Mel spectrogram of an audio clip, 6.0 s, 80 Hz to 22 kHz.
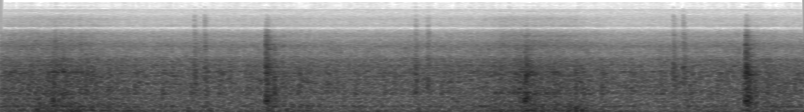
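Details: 1998 Chevrolet Suburban K1500, 5.7L, 4L60E automatic, 177k miles, in 2WD at idle: dull clunk about every two seconds shifting between park and drive; owner also hears clicks driving uphill; cause unknown.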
